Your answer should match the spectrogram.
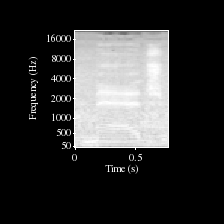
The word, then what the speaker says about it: Madge: It's Madge, which rhymes with badge.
